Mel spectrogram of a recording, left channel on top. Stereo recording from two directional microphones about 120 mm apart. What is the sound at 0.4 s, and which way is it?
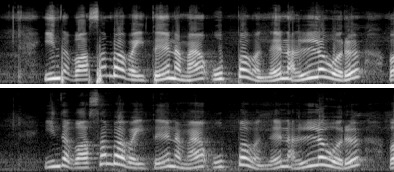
A woman's voice, 70° left (ahead or behind).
